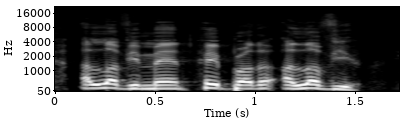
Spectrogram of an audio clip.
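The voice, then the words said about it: Imitates another person's voice. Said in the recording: “my impression of Anthony”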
